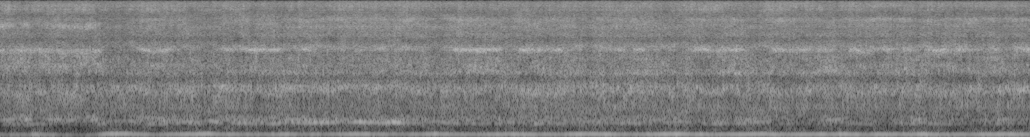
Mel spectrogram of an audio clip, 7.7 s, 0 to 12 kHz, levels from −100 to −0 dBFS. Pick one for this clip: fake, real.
fake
